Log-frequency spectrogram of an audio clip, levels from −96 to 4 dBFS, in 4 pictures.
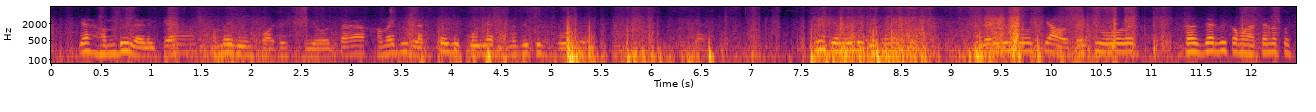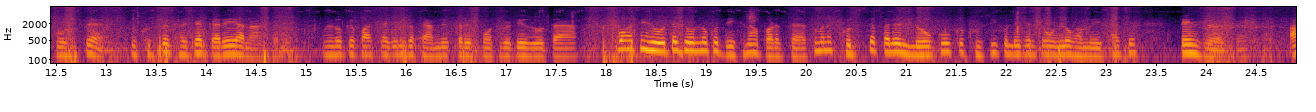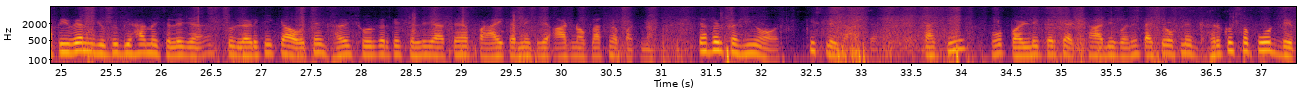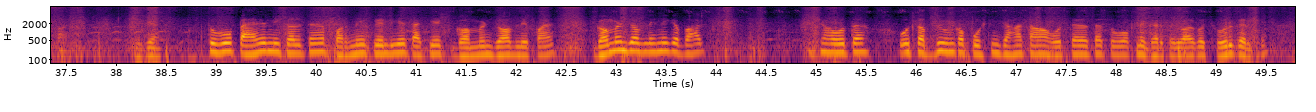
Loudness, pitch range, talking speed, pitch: -23 LUFS, 140-180 Hz, 225 wpm, 160 Hz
